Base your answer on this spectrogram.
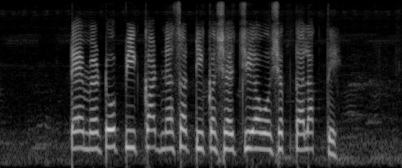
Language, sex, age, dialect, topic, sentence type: Marathi, male, 18-24, Standard Marathi, agriculture, question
